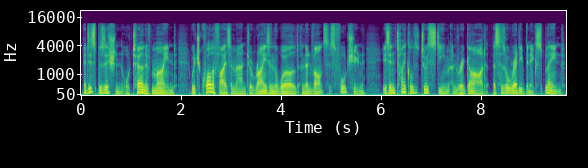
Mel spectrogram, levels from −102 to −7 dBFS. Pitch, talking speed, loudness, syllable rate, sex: 100 Hz, 185 wpm, -19 LUFS, 5.3 syllables/s, male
